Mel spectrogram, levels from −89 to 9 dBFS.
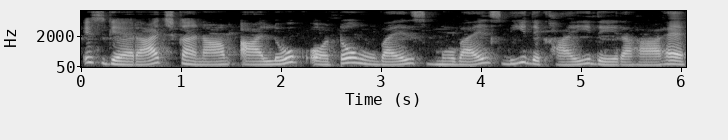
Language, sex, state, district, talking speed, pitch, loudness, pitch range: Hindi, female, Madhya Pradesh, Katni, 120 wpm, 175 Hz, -17 LUFS, 160-220 Hz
